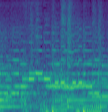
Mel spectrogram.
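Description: Instrumental break in a karaoke backing track: a lead melody line over bass and a steady drum beat, with no singing.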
